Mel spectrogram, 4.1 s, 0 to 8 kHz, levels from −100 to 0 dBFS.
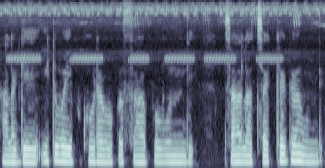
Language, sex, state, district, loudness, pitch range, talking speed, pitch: Telugu, male, Andhra Pradesh, Manyam, -17 LUFS, 120-125 Hz, 145 wpm, 120 Hz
